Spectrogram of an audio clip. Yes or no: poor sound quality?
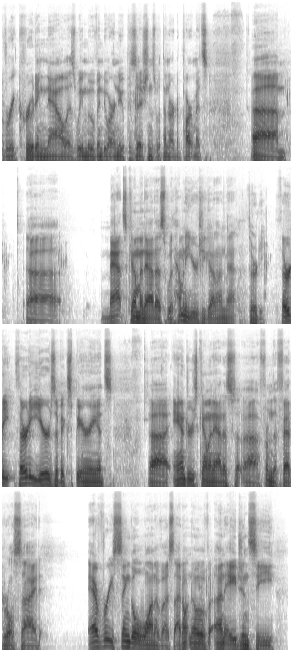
no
